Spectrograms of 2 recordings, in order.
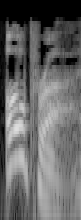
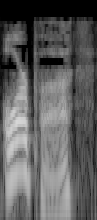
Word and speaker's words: Orpah: Many people constantly mispronounced her name as Oprah instead of Orpah, and the name Oprah stuck.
